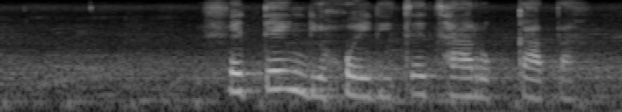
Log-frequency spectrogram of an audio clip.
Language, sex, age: Southern Sotho, female, 23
